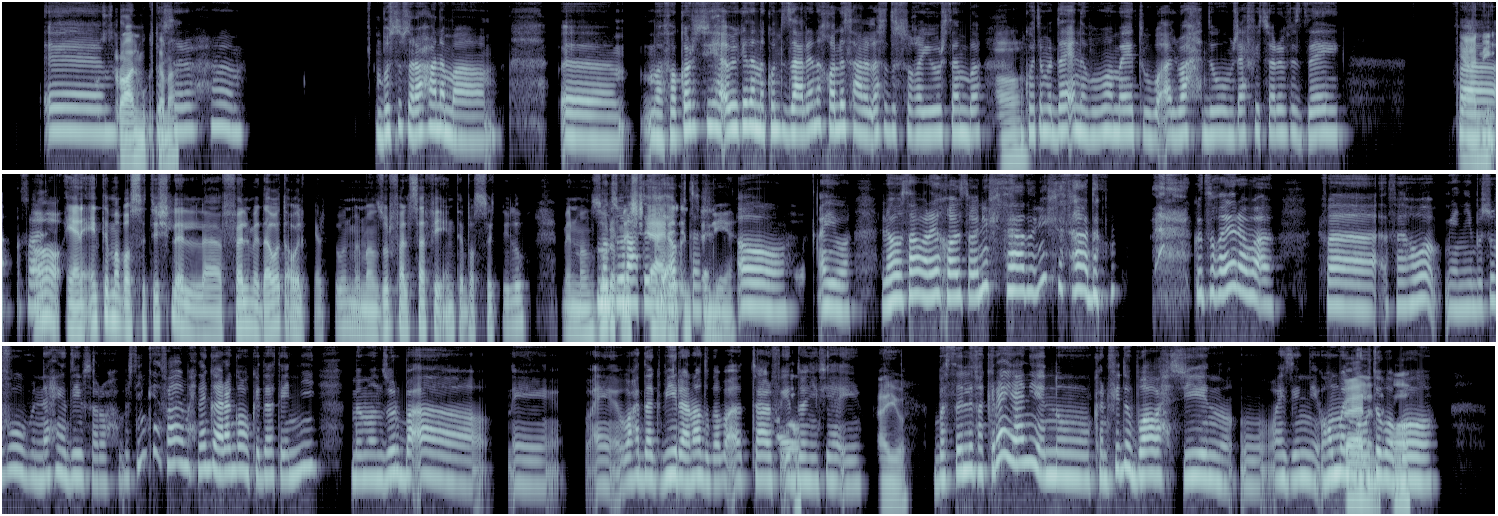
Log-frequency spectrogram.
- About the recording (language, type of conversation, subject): Arabic, podcast, ممكن تحكيلي عن كرتون كنت بتحبه وإنت صغير وأثر فيك إزاي؟
- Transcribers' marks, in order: tapping; in English: "سيمبا"; laughing while speaking: "وأنا نفْسي أساعده نفْسي أساعده"; chuckle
